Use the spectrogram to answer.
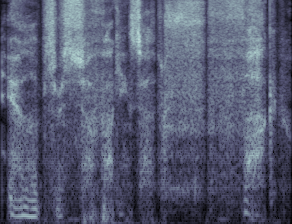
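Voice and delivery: hushed unvoiced whisper, fading out. Lover whispering praise to partner, soft whisper. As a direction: breathe the words, barely voiced.

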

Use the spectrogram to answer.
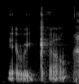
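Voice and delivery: breathy hushed whisper. Real, not acted. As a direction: whisper it gently. Whispering to baby.

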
